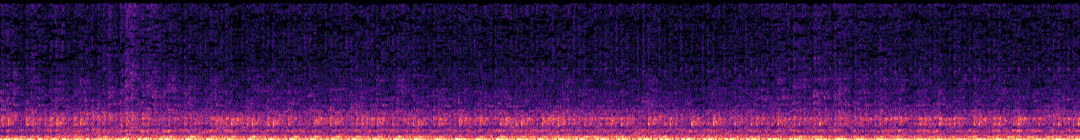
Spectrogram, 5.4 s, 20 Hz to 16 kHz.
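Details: Toyota Kijang 2L diesel, freshly rebuilt after burning oil, idling while being left to warm up: steady clatter, an even low chug about three beats a second, no knocking or misses. Normal idle; oil pressure normal.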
